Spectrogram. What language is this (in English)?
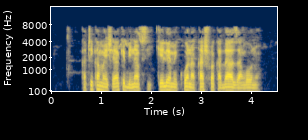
Swahili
